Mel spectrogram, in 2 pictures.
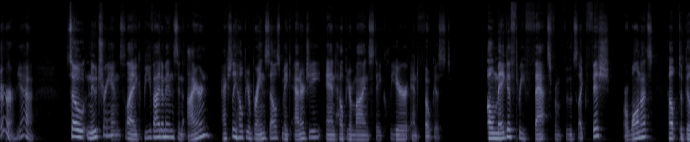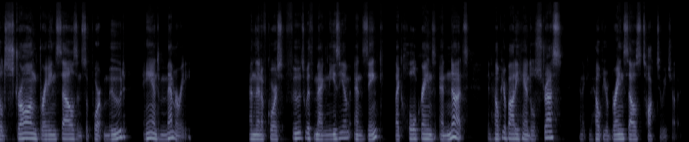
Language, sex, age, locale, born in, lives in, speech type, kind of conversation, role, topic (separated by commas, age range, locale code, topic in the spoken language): English, male, 30-34, en-US, United States, United States, read, expert-assistant, expert, How does basic biology knowledge guide health decisions?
